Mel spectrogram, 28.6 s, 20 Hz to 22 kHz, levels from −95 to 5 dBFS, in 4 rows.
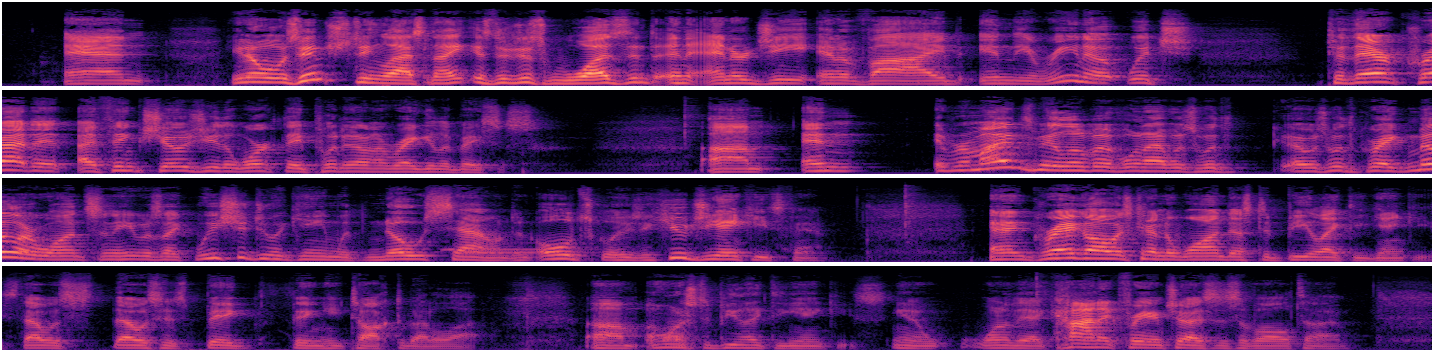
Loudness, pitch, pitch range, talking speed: -25 LUFS, 150 Hz, 125-175 Hz, 250 wpm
